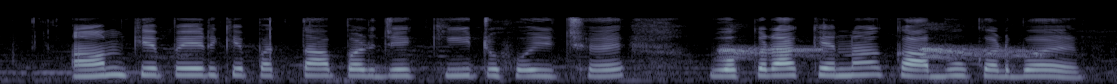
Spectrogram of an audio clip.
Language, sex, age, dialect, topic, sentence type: Maithili, female, 25-30, Eastern / Thethi, agriculture, question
